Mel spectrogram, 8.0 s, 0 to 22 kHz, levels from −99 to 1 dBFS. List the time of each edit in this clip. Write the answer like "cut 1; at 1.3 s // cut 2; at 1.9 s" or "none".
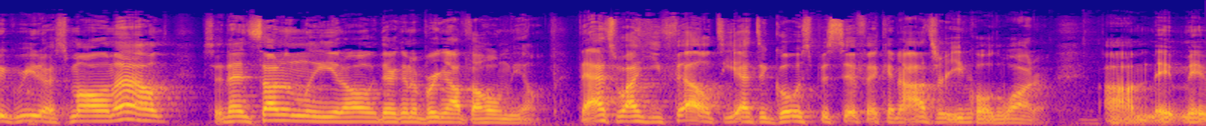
cut 1; at 6.4 s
